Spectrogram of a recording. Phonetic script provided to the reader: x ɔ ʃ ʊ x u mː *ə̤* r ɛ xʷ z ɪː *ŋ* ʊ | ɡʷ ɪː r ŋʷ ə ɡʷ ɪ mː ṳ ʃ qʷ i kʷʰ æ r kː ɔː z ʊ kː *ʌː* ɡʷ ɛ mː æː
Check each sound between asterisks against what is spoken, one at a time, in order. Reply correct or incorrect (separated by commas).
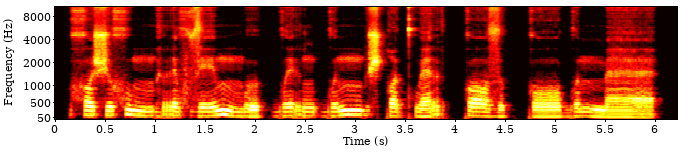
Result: correct, incorrect, incorrect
